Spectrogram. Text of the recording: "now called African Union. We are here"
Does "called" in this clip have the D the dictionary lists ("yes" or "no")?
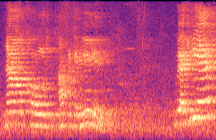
yes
